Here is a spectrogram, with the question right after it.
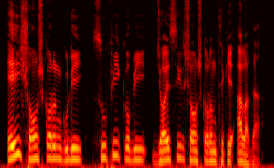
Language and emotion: Bengali, neutral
